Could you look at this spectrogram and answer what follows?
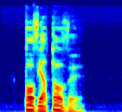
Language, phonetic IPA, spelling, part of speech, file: Polish, [ˌpɔvʲjaˈtɔvɨ], powiatowy, adjective, Pl-powiatowy.ogg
